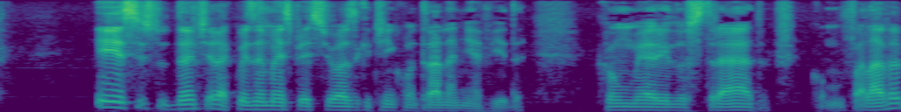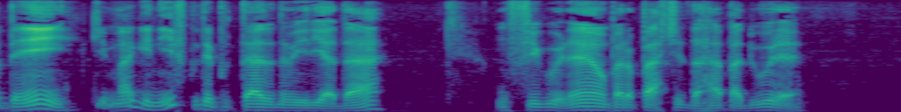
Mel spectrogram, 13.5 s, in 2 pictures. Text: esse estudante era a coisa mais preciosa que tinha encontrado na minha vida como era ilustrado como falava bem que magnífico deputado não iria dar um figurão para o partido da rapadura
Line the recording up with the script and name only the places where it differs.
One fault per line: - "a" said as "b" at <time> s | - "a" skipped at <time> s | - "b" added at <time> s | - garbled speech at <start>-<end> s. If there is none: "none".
none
